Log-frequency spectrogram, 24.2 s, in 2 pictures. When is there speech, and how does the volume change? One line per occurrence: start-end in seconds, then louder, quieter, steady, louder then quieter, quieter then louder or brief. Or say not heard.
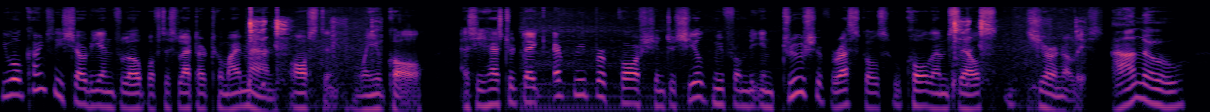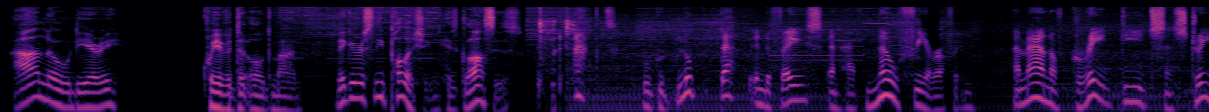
0.0-24.1 steady.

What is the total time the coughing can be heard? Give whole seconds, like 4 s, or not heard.
3 s.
